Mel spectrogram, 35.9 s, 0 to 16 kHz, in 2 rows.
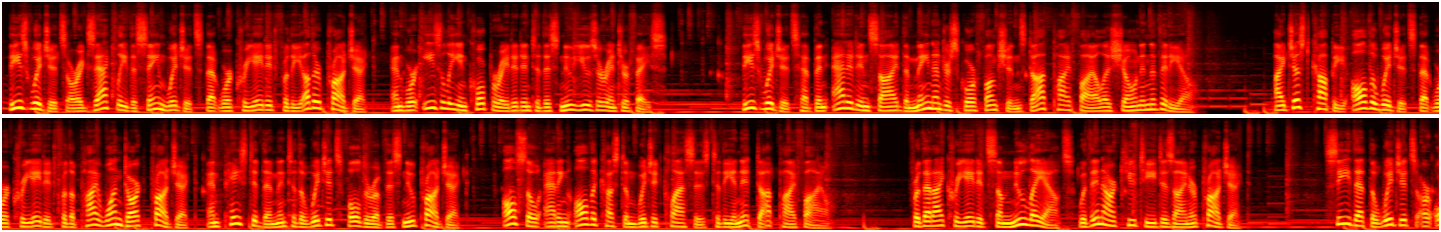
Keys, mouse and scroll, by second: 0.0-14.3 drag, 14.3 middle click, 15.0-25.5 drag, 25.7 ctrl+F5, 28.3-35.9 drag.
